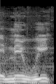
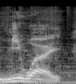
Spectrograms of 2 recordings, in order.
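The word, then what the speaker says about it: Mewhy: Moi, j'avais pensé que c'est, on disait mais oui, comme mais oui, quoi. Mais non, ça s'écrit, ça se dit Miwai.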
